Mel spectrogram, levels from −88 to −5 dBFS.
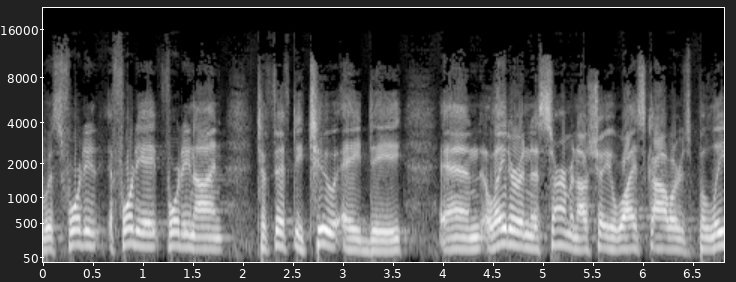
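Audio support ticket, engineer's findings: Hard clipping, throughout. Peaks cut flat on loud moments, heard as crackle riding each peak. Input driven about 7 dB past what the converter or gain stage can pass. Only a small fraction of samples hit the ceiling, so the damage sits on transients rather than as constant fuzz. The squared tops add upper harmonics, giving the brittle edge on peaks.

Gain pumping, throughout. Gain ducks hard under each loud sound, a swing of around 10 dB. Loud and quiet parts are pulled close together, and the audio sounds squashed. Likely cause: input gain set far too high, with a fast limiter or compressor clamping down on each peak and releasing in the pauses.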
